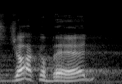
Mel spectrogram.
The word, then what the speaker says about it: Jochebed: Her name, of course, is Jochebed. There's other ways to pronounce that, but that's the way I'm going to pronounce it.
